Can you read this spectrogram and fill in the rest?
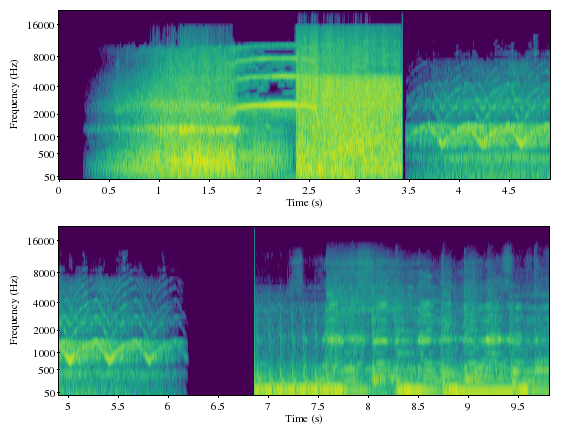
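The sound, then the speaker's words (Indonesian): A car roars past in front with a tire screech, then a wailing siren rises and falls for a few seconds before a burst of loud, rhythmic music-like sound. “Eh, wa, depan mobil apa, wak, wak, wak, wak.”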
